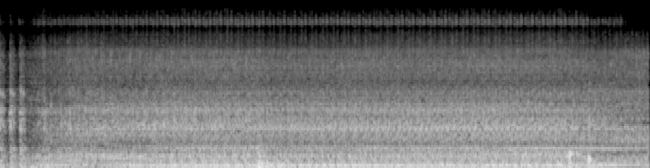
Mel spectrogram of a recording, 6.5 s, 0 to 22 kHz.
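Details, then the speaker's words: 2011–2013 Jeep Grand Cherokee HEMI V8 with code P0205 idling rough with visible shake: cylinder 5 misfiring. The injector is to be removed and checked. "can see that there that is going you can see the engine shake it's misfiring obviously you don't want to go too long"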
